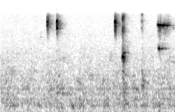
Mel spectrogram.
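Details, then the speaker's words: Avancé embroidery machine needle-depth check: a round gauge with a flat top is rotated under the needle, giving a few faint, high, light ticks as the needle barely rubs the groove. Correct needle depth, light rub; no rub would mean depth too high. "If it's not rubbing and you're turning it and it's you know, rotating freely, you've got it in there and you're rotating it but not hearing the needle touch, that means your needle depth is too high."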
